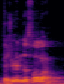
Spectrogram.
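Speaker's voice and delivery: ordinary talk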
